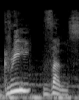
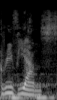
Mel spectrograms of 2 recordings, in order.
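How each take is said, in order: First: It ends in plain -vance with no extra vowel. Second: An extra ee vowel comes before the -ance ending. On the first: The speaker calls it right. "It is grievance" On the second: The speaker calls it wrong. "There is no I before the A N C E"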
